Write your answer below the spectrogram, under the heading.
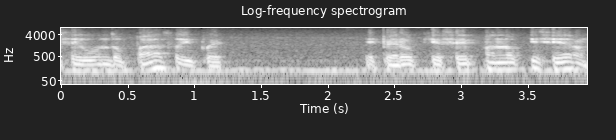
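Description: A man speaks at a medium pitch. Noticeable background noise sits under his voice. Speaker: opposition political candidate. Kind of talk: phone interview.

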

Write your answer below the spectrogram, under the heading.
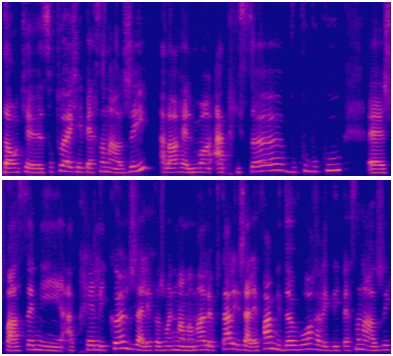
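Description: A bright, sharp tone in a Quebec accent, with ordinary pitch variation, a moderate pace, and a very clean recording over a silent background. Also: woman. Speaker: summer camp trainer. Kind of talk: casual interview. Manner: animated.

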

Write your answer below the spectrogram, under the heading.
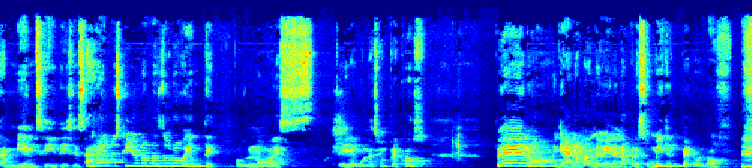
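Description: Her pitch leaps up and down dramatically. She keeps a fairly brisk tempo. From Mexico, Mexicali (Baja California). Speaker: urologist. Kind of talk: interview.

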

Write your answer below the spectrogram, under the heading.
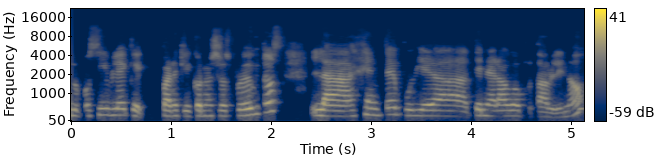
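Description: Moderate pace and fairly even intonation from a woman with a normal speaking voice, pitched in the medium range. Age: 20s. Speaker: key account manager. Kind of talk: casual chat.

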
